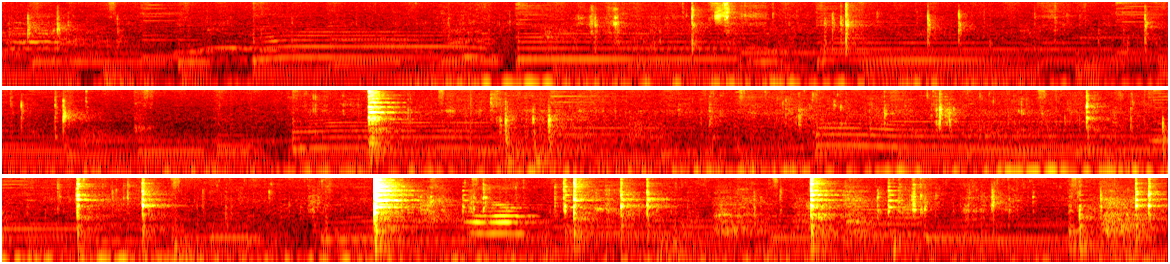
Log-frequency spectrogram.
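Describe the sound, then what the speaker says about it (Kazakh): A corn salad being stirred with a spoon in a bowl, soft scraping and occasional clinks of metal on dish under quiet background music, one sharper clink standing out. "Осыны араластырып көреміз."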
